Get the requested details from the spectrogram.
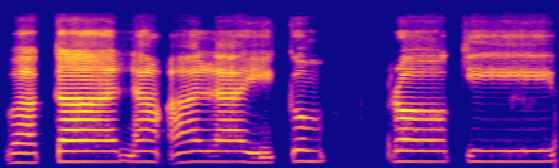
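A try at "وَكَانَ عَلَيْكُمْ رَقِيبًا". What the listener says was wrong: Roknya pendek. Roki, kinya panjang. Wa kana alaikum raqiba. Raqiban digantikan raqiban, raqiban, raqiba.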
